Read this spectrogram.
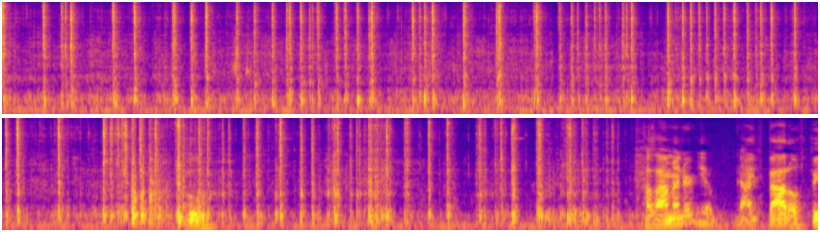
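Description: Spinning tops clatter and click against each other in a plastic arena.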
